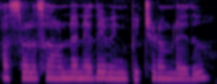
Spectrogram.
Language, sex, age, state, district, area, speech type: Telugu, female, 60+, Andhra Pradesh, Vizianagaram, rural, spontaneous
